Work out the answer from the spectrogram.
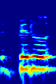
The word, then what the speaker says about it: BUIDL: black rocks bid fund it's spelled buidl but I'm just going to call it build fund because because Biddle is hard on my tongue and anyways this marks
